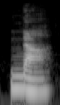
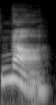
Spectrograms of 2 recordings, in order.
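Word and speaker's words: な: This one is just perfectly straightforward with nothing weird, no weird pronunciations, nothing. Just ordinary. Okay? So we're going to start with na. This is na.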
